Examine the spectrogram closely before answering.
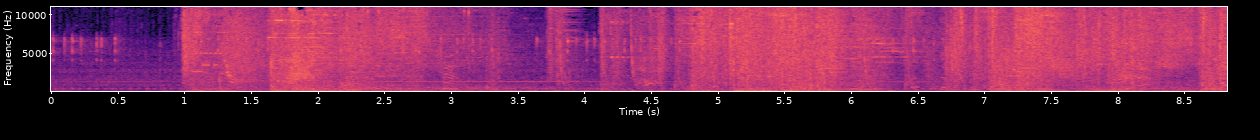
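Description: Spell blasts and clashing weapons burst from a video game.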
